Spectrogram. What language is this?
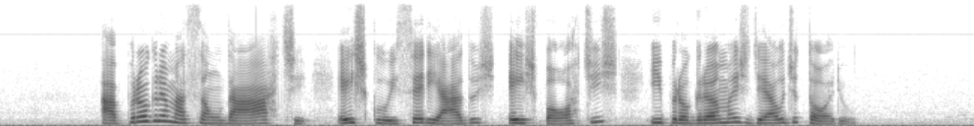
Portuguese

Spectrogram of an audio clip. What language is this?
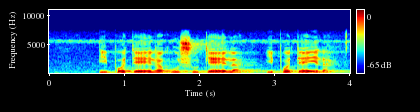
Zulu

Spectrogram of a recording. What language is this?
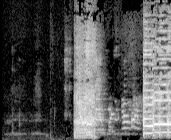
Georgian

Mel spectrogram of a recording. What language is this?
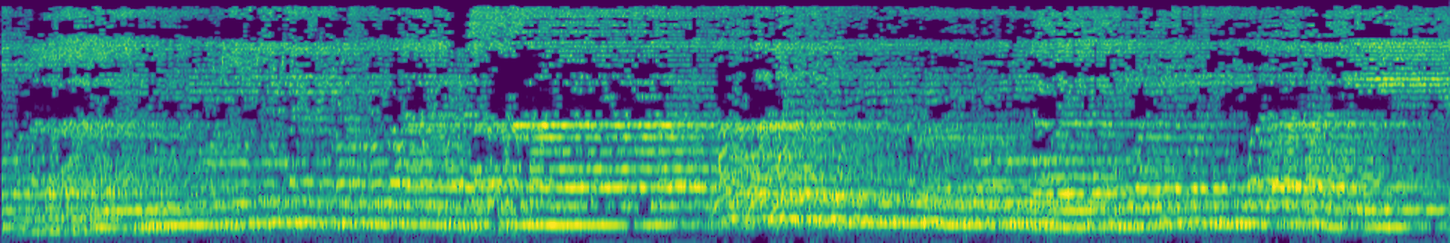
Arabic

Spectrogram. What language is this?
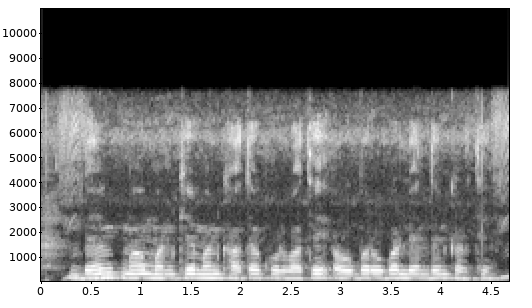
Chhattisgarhi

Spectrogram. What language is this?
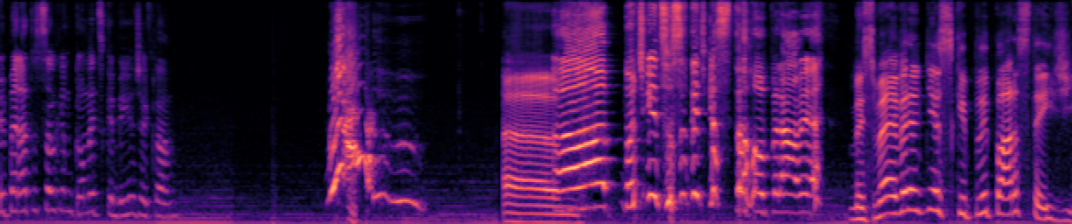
Czech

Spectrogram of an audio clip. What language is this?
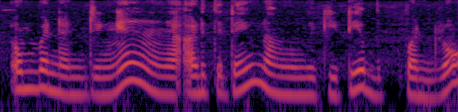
Tamil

